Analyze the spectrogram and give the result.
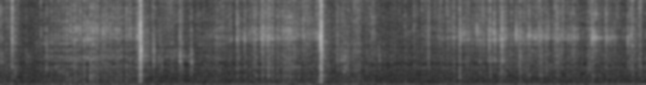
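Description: A utility knife blade scrapes curls off the face of a solid, dry, cream-colored rectangular bar of soap. The result is a quiet, steady, bright, crisp scratching and crackling with a faint low hum beneath, and two sharper snaps stand out partway through.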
